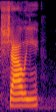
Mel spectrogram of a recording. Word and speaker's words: challis: I've heard some people with the accent on the first um, syllable, like Shally, or, you know, but I would think it's pronounced Shali, so who knows?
